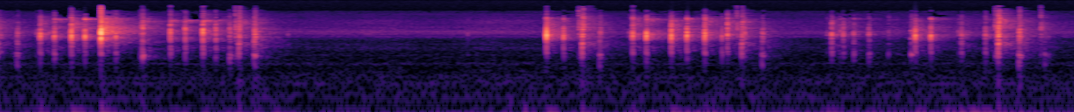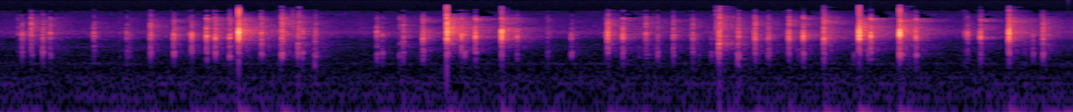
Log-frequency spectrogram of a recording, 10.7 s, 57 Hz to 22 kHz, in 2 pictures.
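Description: Fingertips of both hands type on a compact $250 custom mechanical keyboard with Gateron Milky Yellow switches and red/pink plastic keycaps. Rapid bursts of bright, crisp clacks stop dead with no ring and are separated by short pauses. A steady low background hum sits beneath them.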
